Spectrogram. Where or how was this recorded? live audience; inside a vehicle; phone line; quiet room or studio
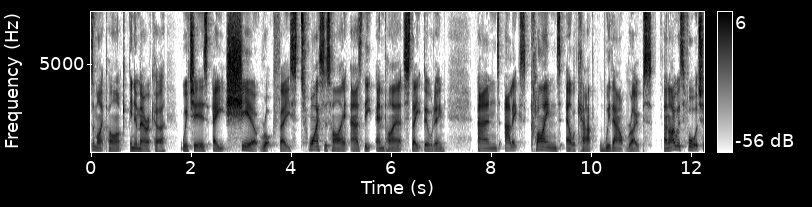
quiet room or studio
